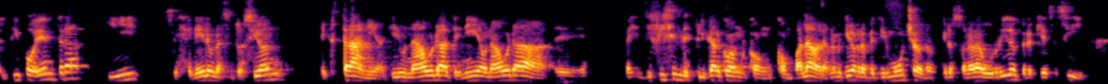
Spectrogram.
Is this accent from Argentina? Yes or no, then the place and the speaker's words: yes; Buenos Aires, Argentina; moved away as an adult; yo hace ocho años me fui de Buenos Aires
